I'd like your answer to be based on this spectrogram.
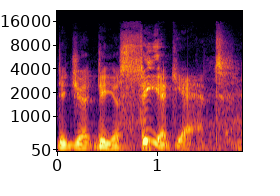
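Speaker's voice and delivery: southern preacher impression. Speaker repeating his question after noting how he sounds, southern preacher voice. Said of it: "I sound like a southern preacher".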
